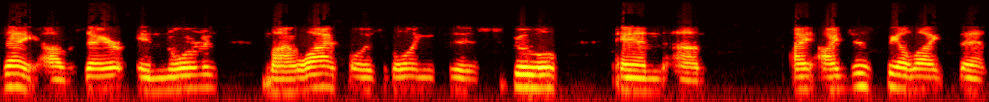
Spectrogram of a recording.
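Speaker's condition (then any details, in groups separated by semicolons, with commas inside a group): ALS; voice off but clear and understandable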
